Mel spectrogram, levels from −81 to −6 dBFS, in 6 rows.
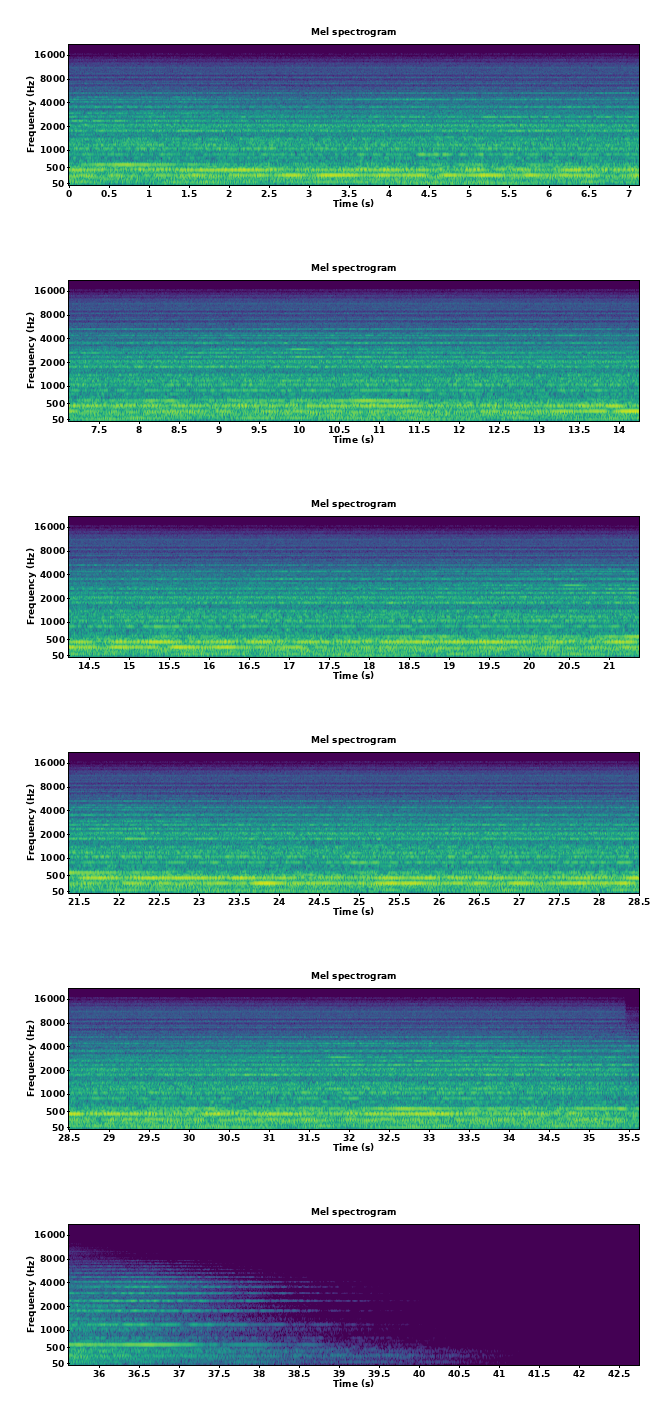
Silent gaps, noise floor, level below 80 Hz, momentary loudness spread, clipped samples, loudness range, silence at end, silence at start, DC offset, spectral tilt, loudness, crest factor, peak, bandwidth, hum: none; under -90 dBFS; -36 dBFS; 3 LU; under 0.1%; 3 LU; 4.7 s; 0 s; under 0.1%; -5.5 dB/octave; -17 LUFS; 14 dB; -4 dBFS; 16.5 kHz; none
